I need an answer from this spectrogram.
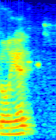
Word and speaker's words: Bülent: So, Boolean, I'm saying it right, Boolean? Yeah. It's good, all good.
